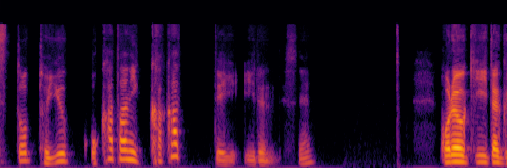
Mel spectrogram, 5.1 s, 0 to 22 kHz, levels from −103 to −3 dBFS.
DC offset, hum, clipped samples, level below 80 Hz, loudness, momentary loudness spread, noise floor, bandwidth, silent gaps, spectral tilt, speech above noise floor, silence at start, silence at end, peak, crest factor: under 0.1%; none; under 0.1%; -80 dBFS; -31 LUFS; 24 LU; -86 dBFS; 12.5 kHz; none; -6 dB/octave; 54 dB; 0 s; 0 s; -10 dBFS; 24 dB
